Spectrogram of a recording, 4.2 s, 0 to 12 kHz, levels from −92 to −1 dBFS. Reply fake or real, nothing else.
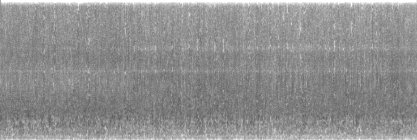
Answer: fake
